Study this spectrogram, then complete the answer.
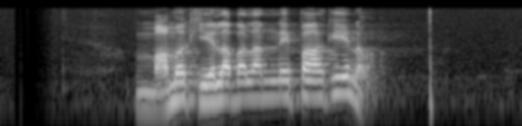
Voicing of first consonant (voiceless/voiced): voiced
